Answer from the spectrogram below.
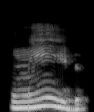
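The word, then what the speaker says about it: knead: छोड़ दो तो यहां हमेशा इसको पढ़ते हैं नीड एन से हो गया न और ई ए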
